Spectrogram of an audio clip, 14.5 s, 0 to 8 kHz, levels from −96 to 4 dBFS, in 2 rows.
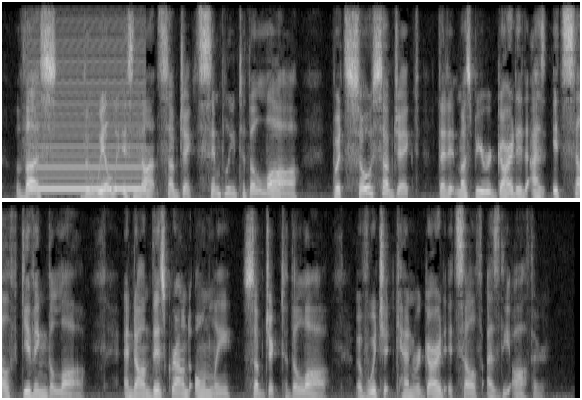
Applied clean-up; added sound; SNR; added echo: none; Telephone; -3 dB; none.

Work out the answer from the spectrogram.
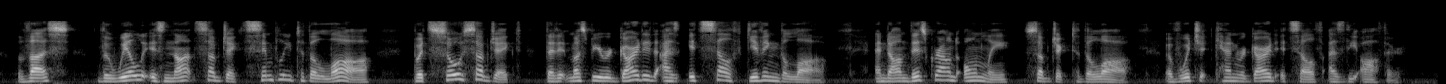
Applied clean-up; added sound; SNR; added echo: none; none; none; none.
